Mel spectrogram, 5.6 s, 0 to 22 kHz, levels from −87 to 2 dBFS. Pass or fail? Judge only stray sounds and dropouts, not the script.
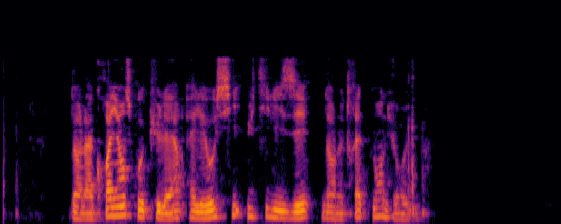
pass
